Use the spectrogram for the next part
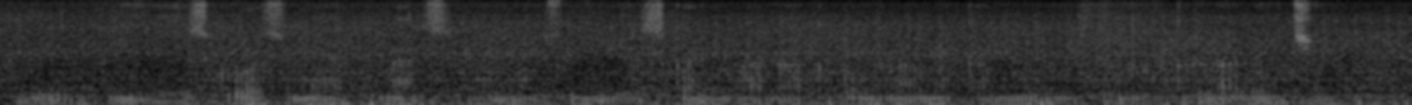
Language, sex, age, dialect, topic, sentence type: Maithili, male, 56-60, Eastern / Thethi, banking, statement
